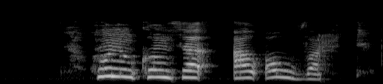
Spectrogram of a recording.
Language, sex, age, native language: Icelandic, male, 7, Icelandic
